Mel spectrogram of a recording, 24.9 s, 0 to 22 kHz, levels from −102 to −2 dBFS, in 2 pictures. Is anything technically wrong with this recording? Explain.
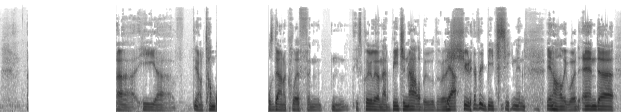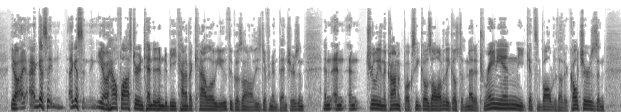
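Yes. Two rebuffering stalls occur, from 0.56 to 2.33 s (about 1.77 s added) and from 4.34 to 5.38 s (about 1.04 s added). The player ran out of downloaded audio and paused until more arrived, so the speech falls silent and then picks up exactly where it stopped. Unlike a dropout, nothing is skipped; only time is added.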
